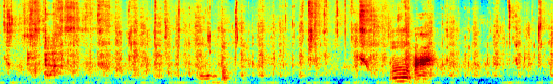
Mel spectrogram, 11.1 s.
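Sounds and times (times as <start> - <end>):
crunching and chewing fried food: 0.0 - 11.0.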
